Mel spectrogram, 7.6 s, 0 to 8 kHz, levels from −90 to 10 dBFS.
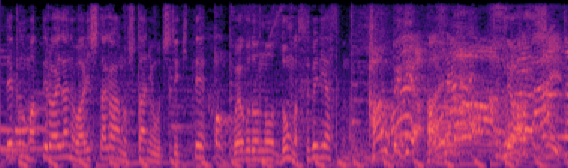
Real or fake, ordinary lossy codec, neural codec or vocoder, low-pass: real; Opus, 32 kbps; none; 7.2 kHz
